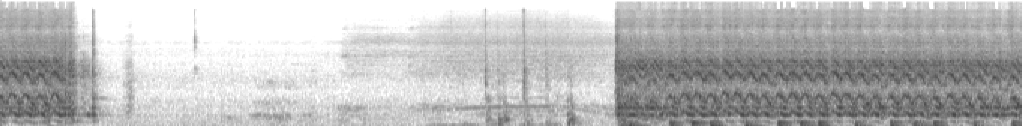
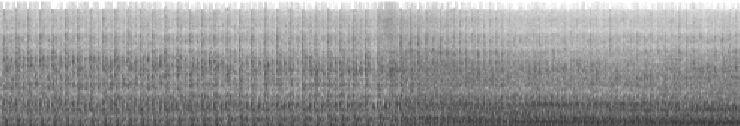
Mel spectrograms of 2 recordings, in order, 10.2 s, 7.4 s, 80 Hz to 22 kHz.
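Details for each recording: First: 1994 Dodge Ram 1500 with the 5.2L 318 V8, cold after 4 years of neglect and rodent wire damage, fuel pump sending unit replaced, fuel poured into the throttle body, a connector left unplugged: the starter spins steadily with no firing. Cranks but no start. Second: 1994 Dodge Ram 1500 318 (5.2L) V8 after rodent wiring, vacuum line and fuel pump sending unit repairs, catalytic converter missing: catches and settles to steady open-exhaust beat, then revs lift; runs, possible bad wires or clogged injectors suspected.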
